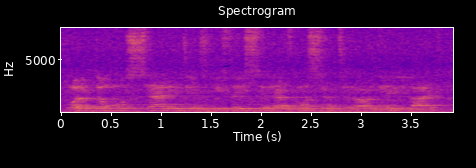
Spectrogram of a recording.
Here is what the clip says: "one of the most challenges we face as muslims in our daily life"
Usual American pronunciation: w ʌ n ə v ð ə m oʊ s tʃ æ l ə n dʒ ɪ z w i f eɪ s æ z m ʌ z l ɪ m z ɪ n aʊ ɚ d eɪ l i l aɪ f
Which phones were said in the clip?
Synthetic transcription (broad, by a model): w ʌ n ə v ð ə m oʊ s tʃ æ l ə n dʒ ɪ z w i f eɪ s æ z m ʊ s l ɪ m z ɪ n aʊ ɚ d eɪ l i l aɪ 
